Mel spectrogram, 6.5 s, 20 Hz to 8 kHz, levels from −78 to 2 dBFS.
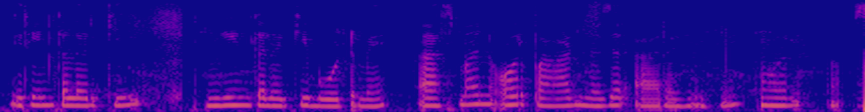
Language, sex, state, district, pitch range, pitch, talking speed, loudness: Hindi, female, Bihar, Begusarai, 195-210 Hz, 200 Hz, 165 wpm, -42 LUFS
